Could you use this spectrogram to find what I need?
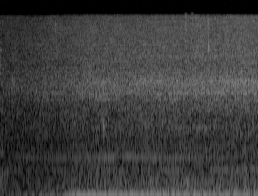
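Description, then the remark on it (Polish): A Skoda Octavia RS engine idles low, then swells into a louder, steady rumble as the car pulls away on road tyres for a warm-up lap, with no voices. “Słuchajcie, więc ruszam za kierownicą Skoda Octavia RS, to Łódź.”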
